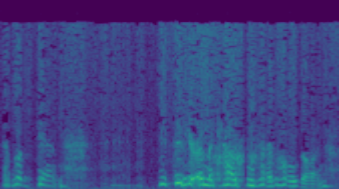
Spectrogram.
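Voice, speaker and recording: An actress playing a stern, worried sister in a 1970s radio drama, on a muffled vintage broadcast. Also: female voice, fairly high pitch, lively intonation, moderate pace, noisy background, lightly acted. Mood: firm, hushing. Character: stern, worried sister trying to keep control.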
